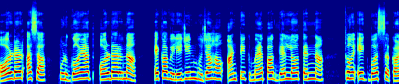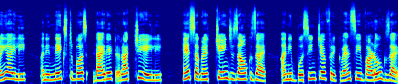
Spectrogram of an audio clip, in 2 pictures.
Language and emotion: Goan Konkani, neutral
